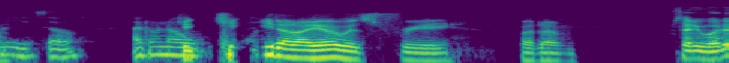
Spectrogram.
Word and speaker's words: Quay: That's the correct pronunciation. A lot of people Okay. say Quay. Yeah. okay. The word is key.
